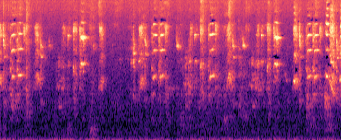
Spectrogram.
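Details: Two society finches kept at home, huddled close together while preening after a bath, give short harmonic chips, repeated irregularly about once a second, over soft feather rustling and a low room hum.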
